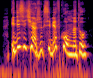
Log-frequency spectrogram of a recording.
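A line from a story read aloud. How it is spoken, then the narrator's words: Furious shout. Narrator (Russian): закричала она в бешенстве, чувствуя, что не права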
